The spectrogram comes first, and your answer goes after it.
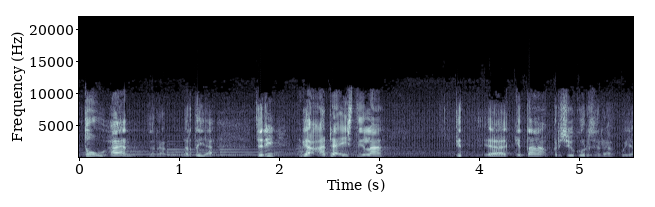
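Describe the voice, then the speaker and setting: A man gives a casual, joking sermon to his congregation, tacking a call to the listeners onto almost every phrase. His voice is a little high, and the recording is rough.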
